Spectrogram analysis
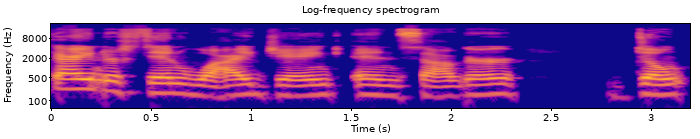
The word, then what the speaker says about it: Saagar: is how it's pronounced or Sager that's how it's pronounced when Sager was on on Boomer Mar or when crystal ball was he kept calling him cigar and somebody calls him cigar at one point in this too it's not cigar it's not shank or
